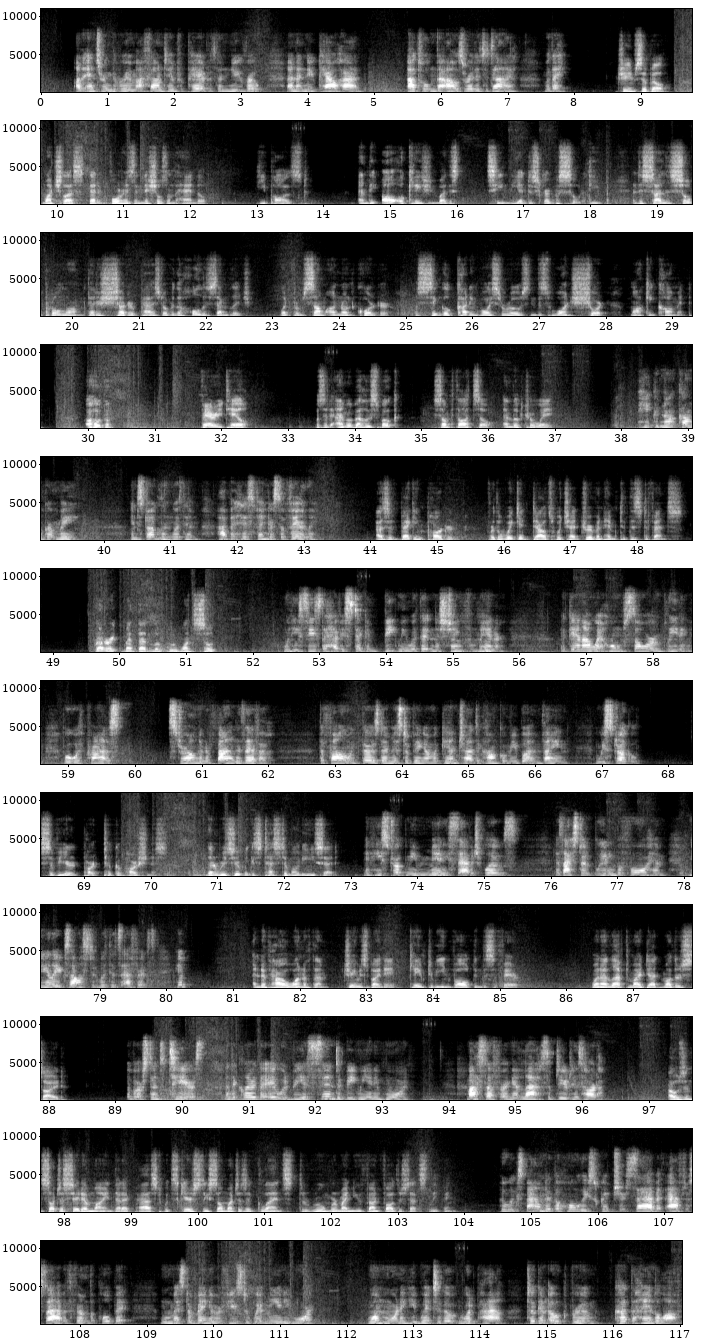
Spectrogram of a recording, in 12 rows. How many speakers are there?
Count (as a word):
two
